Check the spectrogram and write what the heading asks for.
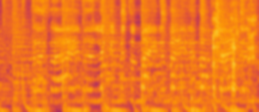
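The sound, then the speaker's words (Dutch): An upbeat dance party song played from a computer, with a pounding kick drum on a steady beat, bright synth melodies and harmonic layers, played loud and continuous with no voices. “Ik heb een computer. En er zitten echt alle feestnummers in. Kijk hier, …. En die klinkt dan dus weer zo.”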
